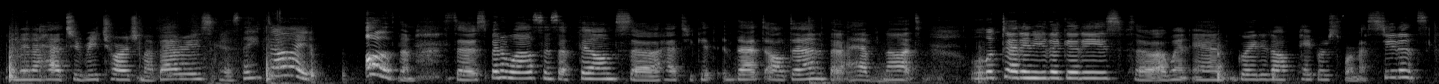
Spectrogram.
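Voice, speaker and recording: A woman with a hoarse, raspy voice from a head cold, chatting casually through an unboxing with lots of ums. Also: on the high side, expressive, moderate pace, background noise. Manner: chatty, rambling, many ums. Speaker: book vlogger.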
